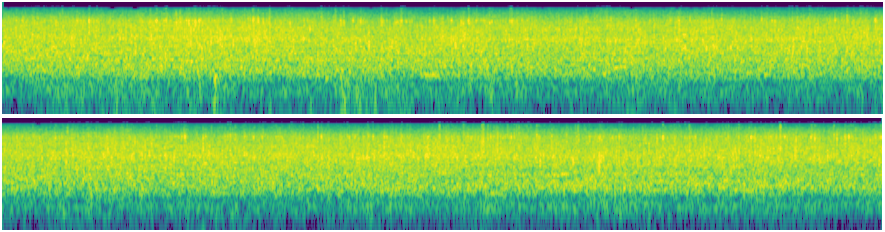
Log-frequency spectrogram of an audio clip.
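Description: Steady rushing hiss of a pond fountain's spray falling back onto the water.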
